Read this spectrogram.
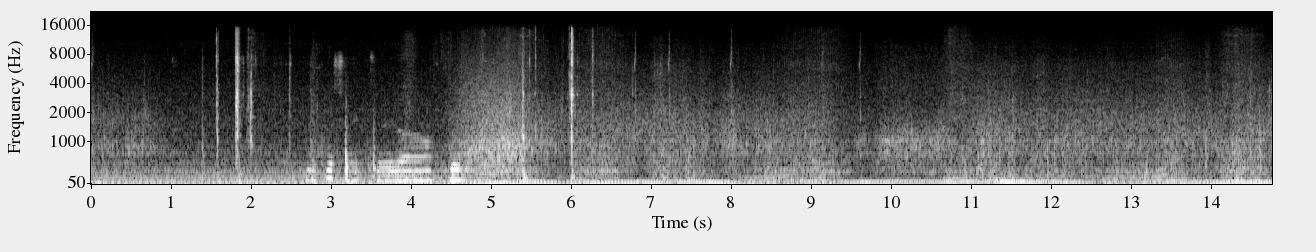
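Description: Gravel crunches under tyres.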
